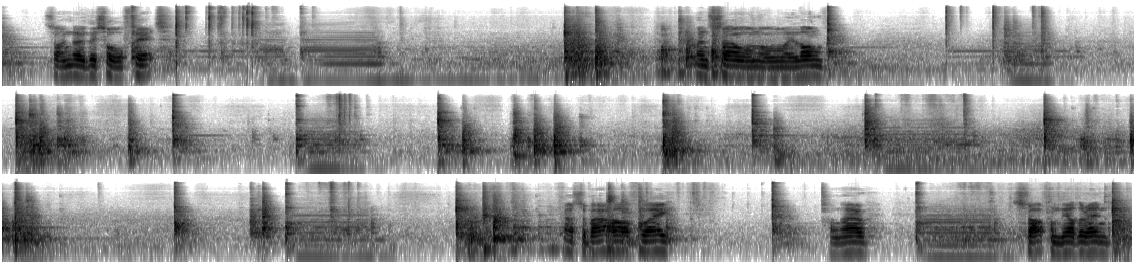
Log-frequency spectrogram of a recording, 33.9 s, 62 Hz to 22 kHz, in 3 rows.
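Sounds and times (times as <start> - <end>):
spot welder humming: 1.6 - 4.1, 9.4 - 10.8, 14.2 - 15.1, 19.9 - 21.2, 25.4 - 26.6, 31.8 - 32.8
welder arms clanking on metal: 9.4 - 10.8, 11.4 - 15.0, 17.9 - 19.2.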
